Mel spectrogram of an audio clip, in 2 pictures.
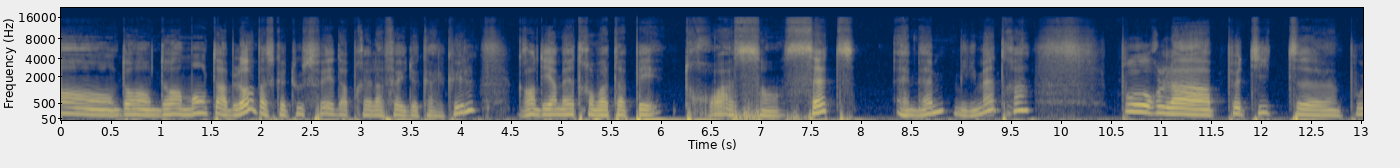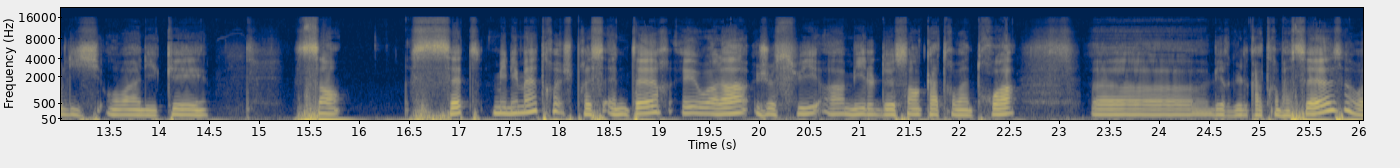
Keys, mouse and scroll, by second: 2.5 click, 4.7 click, 6.6-8.6 typing, 9.1 Return, 13.3 click, 15.1 KP_1, 16.1 KP_0, 16.8 KP_7, 17.3 m, 17.5 m, 18.0 Return.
